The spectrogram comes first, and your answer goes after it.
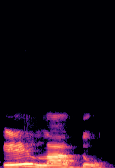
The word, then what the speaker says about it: helado: Por exemplo, a palavra helado começa com H, mas eu só pronuncio a partir da letra E. Então, o H ele não é pronunciado.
